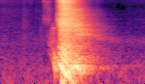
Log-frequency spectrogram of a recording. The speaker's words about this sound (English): I'm going to sneeze.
